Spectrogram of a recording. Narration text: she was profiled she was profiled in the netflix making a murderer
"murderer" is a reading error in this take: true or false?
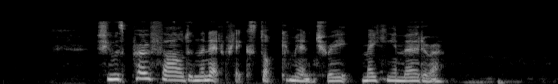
false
